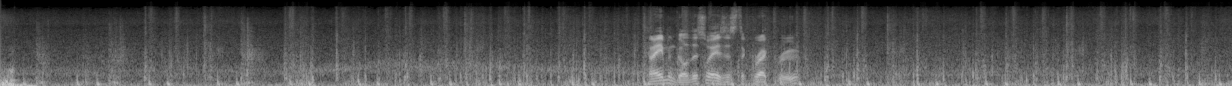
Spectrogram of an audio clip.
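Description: Footsteps of a player character in the video game NEDRA, a steady clip-clopping run of steps under someone talking throughout, with a brief burst of higher in-game sound partway through.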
